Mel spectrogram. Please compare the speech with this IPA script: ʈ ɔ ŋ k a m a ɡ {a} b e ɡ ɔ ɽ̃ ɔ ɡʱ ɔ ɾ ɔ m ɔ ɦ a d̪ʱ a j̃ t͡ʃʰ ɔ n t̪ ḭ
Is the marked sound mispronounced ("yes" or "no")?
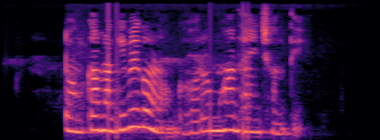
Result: yes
